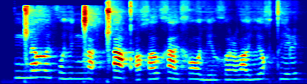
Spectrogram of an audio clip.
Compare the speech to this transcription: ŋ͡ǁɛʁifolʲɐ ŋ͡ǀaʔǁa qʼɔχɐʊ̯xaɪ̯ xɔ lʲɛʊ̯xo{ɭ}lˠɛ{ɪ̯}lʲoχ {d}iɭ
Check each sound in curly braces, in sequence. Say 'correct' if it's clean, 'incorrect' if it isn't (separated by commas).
correct, correct, incorrect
